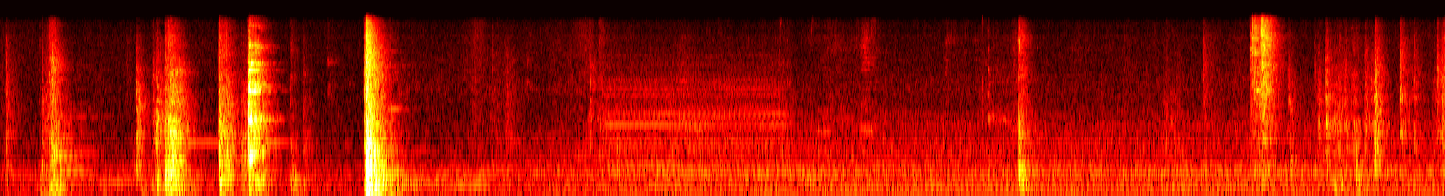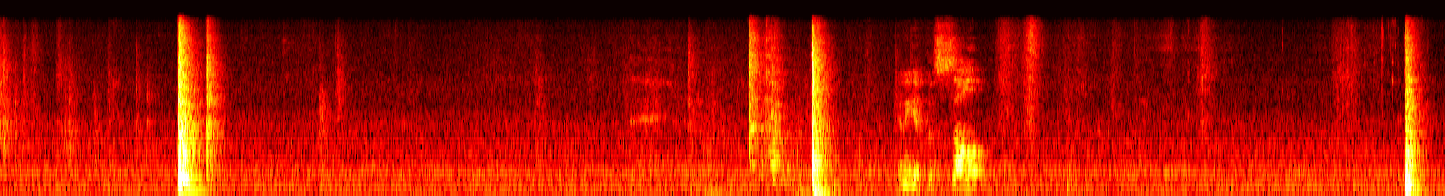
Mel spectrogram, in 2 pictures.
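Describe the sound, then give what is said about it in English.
A microwave oven heats some butter, running with a steady low electrical hum throughout, broken by several sharp clicks and knocks like a door and buttons, with no talking. “I'm gonna microwave that a bit.”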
